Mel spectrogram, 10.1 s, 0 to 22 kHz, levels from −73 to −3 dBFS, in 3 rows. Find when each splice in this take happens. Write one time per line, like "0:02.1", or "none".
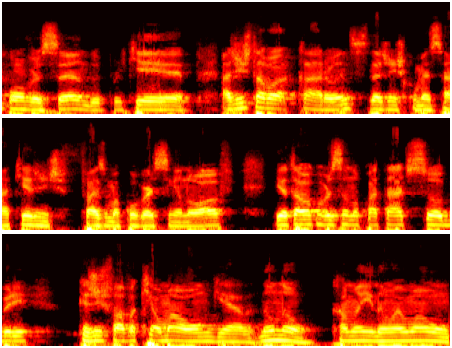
none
